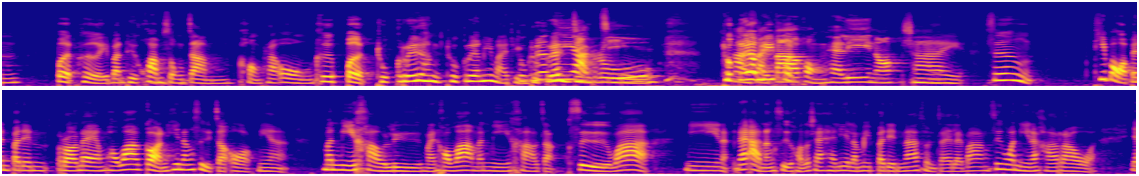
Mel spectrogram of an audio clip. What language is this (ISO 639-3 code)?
tha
